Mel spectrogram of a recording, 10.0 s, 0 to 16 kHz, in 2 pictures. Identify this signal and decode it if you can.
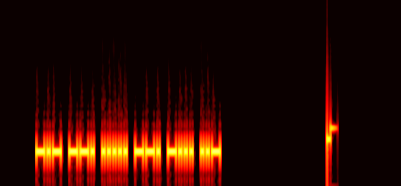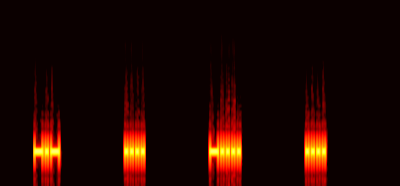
Morse code, heard as a keyed tone, about 36 wpm, spaced as for 18 wpm, 700 Hz. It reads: KG5GBU KH6H
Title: USA Call Signs - 8x Character Spacing - 35wpm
